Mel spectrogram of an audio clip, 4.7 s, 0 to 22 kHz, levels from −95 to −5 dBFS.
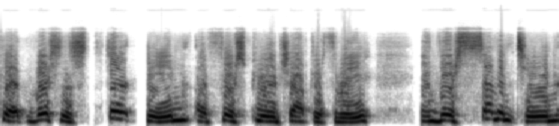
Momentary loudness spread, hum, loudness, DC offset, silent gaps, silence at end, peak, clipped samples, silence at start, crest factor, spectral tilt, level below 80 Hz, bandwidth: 5 LU; none; -11 LUFS; under 0.1%; none; 0 s; 0 dBFS; under 0.1%; 0 s; 10 dB; -6.5 dB/octave; -56 dBFS; 8.2 kHz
